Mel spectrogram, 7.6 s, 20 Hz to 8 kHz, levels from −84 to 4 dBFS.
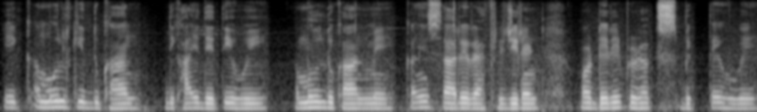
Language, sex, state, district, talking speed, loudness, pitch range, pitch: Hindi, male, Chhattisgarh, Raipur, 135 wpm, -17 LUFS, 130-140 Hz, 135 Hz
